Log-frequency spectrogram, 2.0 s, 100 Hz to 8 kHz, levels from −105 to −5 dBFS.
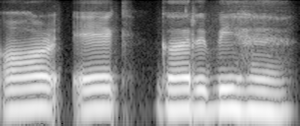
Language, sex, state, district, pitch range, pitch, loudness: Hindi, male, Tripura, West Tripura, 175-185 Hz, 180 Hz, -14 LUFS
